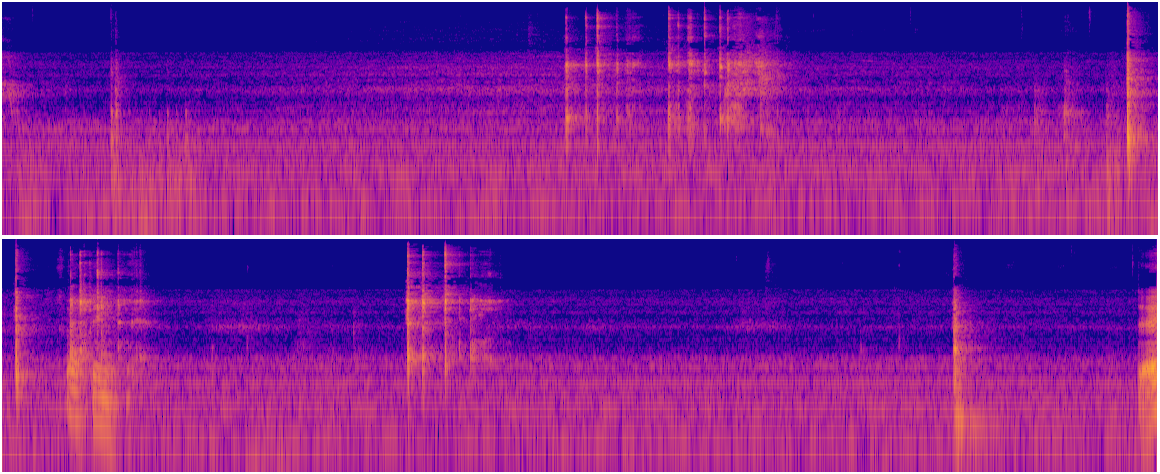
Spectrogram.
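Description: A table knife clinking and scraping against an open glass jar and a metal baking pan in four short bursts, as a spread is scooped out and laid thinly over food.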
